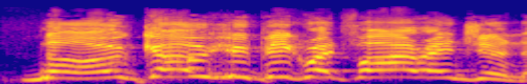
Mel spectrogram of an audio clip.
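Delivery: high, cocky shouted correction; acted cocksure call. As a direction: yell it like you own the room. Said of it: "he got a bit cocky and went".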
